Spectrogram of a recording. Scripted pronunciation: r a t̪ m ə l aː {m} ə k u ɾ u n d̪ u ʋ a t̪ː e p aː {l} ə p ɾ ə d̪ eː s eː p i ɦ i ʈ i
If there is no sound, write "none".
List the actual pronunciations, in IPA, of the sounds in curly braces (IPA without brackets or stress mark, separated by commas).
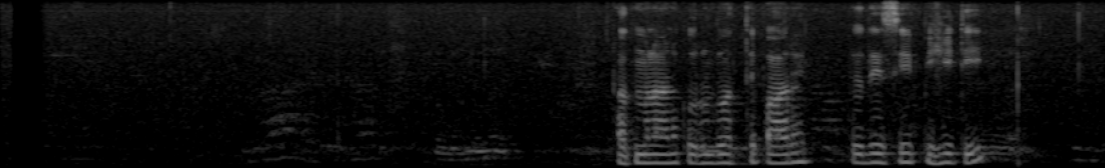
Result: n, ɾ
